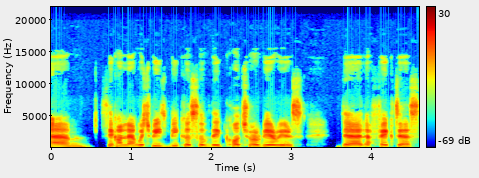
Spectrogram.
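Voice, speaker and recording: A woman with a strong Colombian accent at a medium pitch and a fairly slow pace, on a very clean recording with a silent background and a dry, close sound with no echo. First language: Spanish. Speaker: language teacher. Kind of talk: podcast conversation. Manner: halting, many restarts.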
